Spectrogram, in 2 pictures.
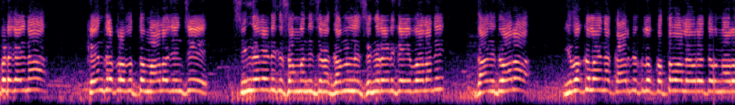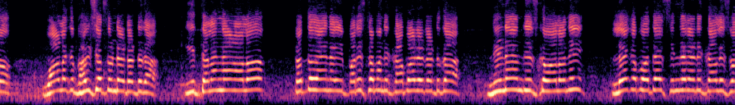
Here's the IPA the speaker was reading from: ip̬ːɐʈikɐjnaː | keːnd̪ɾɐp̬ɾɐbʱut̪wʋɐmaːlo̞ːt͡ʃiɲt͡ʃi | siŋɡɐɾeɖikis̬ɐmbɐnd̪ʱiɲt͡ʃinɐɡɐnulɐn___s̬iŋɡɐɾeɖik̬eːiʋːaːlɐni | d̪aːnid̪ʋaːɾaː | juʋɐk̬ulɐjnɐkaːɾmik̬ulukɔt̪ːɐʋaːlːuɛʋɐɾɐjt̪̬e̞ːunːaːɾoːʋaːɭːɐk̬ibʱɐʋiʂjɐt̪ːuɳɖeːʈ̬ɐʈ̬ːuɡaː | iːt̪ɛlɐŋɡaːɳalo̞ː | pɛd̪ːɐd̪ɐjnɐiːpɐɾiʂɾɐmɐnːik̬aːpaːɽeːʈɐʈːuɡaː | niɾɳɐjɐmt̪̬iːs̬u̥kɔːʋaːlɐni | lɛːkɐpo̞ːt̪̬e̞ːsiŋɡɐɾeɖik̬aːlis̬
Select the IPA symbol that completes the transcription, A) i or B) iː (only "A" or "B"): A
